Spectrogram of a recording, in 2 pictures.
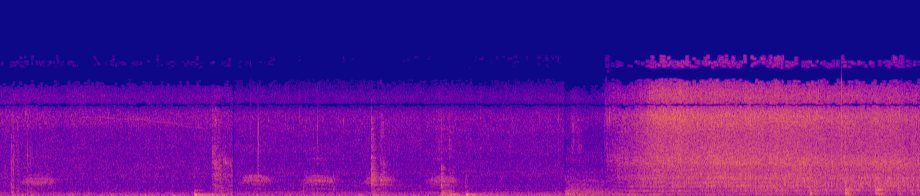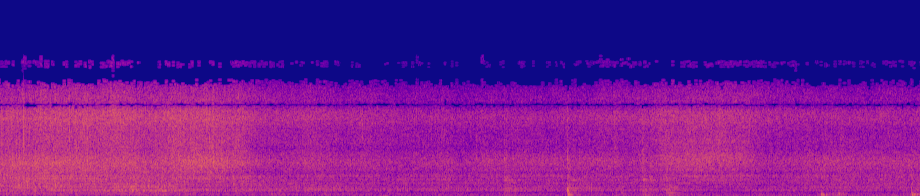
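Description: Hot ghee in a large pot over a wood fire sizzles quietly under a few short knocks as fried onions are lifted out with a slotted spoon. About six seconds in, a sudden loud sizzle starts as garlic goes into the hot ghee with the remaining onions and is stirred with a ladle. The sizzle eases off somewhat after about twelve seconds.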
